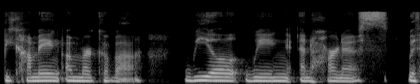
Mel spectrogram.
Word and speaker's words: Merkava: Is it Merkava, or do I say it differently? It's Merkava. Merkava.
